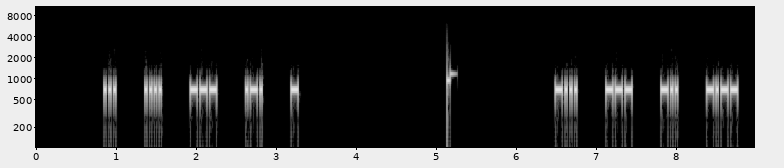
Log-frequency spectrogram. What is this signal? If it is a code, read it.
Morse code, heard as a keyed tone, about 37 wpm, spaced as for 18 wpm, 700 Hz. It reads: SHORT BODY
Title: 4x Character Spacing - Top 500 Words - 40wpm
